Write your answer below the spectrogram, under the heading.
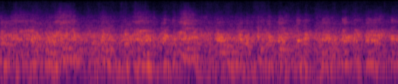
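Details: Flock of Rouen ducks, a domestic breed raised for meat and eggs, giving steady overlapping nasal quacks and chatter that merge into a constant farmyard din.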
